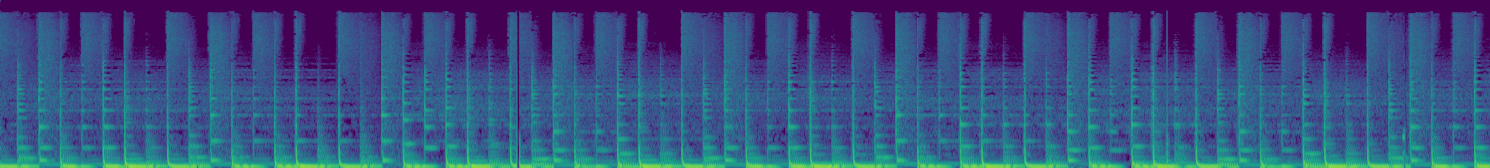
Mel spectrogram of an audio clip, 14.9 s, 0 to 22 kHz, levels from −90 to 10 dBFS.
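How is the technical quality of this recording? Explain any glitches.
The recording has three short glitches from damaged data in a compressed stream, at 5.16 to 5.20 s, at 11.67 s, and at 14.02 to 14.06 s. In each spot, part of the encoded data was lost or corrupted, so the decoder misread those frames, lost sync and had to find the next valid frame header before decoding cleanly again. Each one breaks the sound as a brief chirp or blip. The middle one is the shortest, at only a few milliseconds.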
